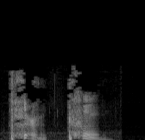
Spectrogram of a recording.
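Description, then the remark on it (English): A person clears their throat twice in quick succession, two gravelly, rasping bursts, fairly loud, with a short pause between them and no talking. “That's what the cough button's for, daggummit.”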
